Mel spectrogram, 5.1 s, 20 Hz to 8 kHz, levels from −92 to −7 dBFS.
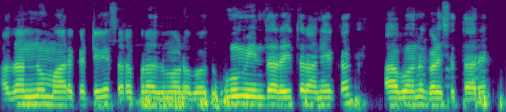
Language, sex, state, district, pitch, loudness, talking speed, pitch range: Kannada, male, Karnataka, Bellary, 150 Hz, -17 LUFS, 120 wpm, 145-160 Hz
